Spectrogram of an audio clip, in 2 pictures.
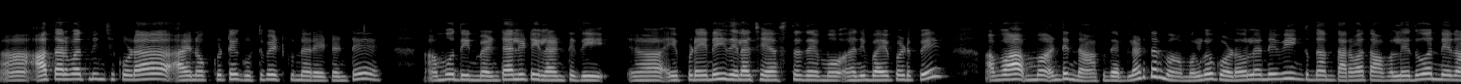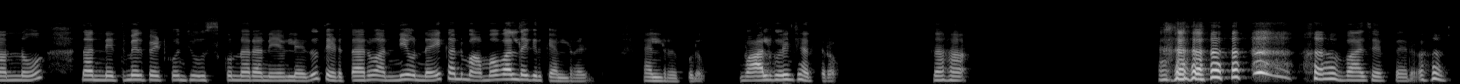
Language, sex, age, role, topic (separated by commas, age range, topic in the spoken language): Telugu, female, 20-24, guest, మీ పెళ్లి రోజు గురించి మీకు గుర్తుండిపోయిన ఒక జ్ఞాపకం చెప్పగలరా?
